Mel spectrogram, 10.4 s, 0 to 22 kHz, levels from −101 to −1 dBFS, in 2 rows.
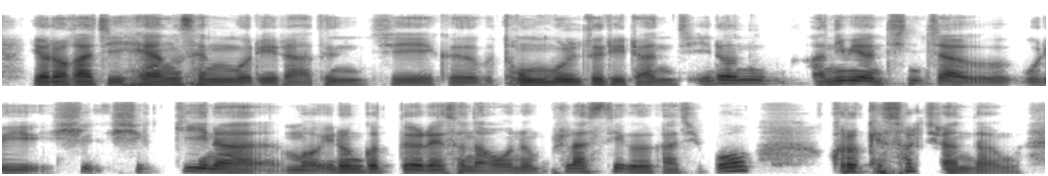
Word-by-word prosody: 여러 115 +1 +6
가지 120 -2 +4
해양생물이라든지 110 -3 0
그 105 -2 -3
동물들이라든지 110 -1 0
이런 155 +1 +2 0.2
아니면 135 +3 +3
진짜 140 -1 0
우 - - -4
우리 120 -1 -5
식 - - -9
식기나 140 -6 +1
뭐 110 -3 -1
이런 135 0 +3
것들에서 110 -6 +2
나오는 95 +1 -2
플라스틱을 145 -2 0
가지고 130 - -1 0.4
그렇게 155 0 +1
섭취한다고 125 - -3
115 Hz, 345 characters per minute, -28 LUFS, 105-135 Hz, 0.4 s, 여러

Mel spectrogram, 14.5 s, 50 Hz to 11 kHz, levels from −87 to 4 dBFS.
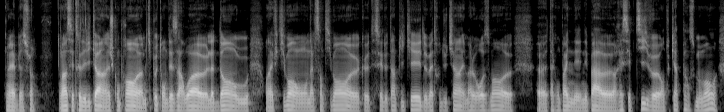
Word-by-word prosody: Ouais, 85 -2 +3
bien - - -4
sûr. - - -4 0.5
Ah, 95 +1 +7
c'est 90 -1 0
très 100 - 0
délicat, 90 +1 +4
hein. 85 -2 +3
Et - - 0
je - - -1
comprends, 95 0 +4
heu, - - +6
un 75 - +1
petit 80 - -7
peu - - -1
ton 85 -1 -2
désarroi, 90 +1 +4
heu, 80 -1 +4
là-dedans 90 +3 +2
où, 80 0 -2 0.3
on - - -3
a 80 - +2
effectivement, 90 +4 0
on 80 0 -1
a - - 0
le 80 - -7
sentiment, 95 +2 0
heu, 80 -1 0
que 80 0 -6
tu 80 - -12
essaies 95 +2 -7
de 85 - -7
t'impliquer, 95 +2 -3
de 85 -3 -4
mettre 85 0 -5
du 85 0 -11
tien 95 +1 -2
et 80 - -4
malheureusement, 90 +2 -2
heu, 80 -1 -2 0.5
heu, 75 +1 -2
ta 85 +2 -8
compagne 90 0 -2
n'est 80 -1 -2
n'est 80 +1 -4
pas, 90 -1 +3
heu, 75 -1 +2
réceptive, 95 +5 -4
en 80 -2 +1
tout 80 - -17
cas - - -3
pas 110 - -12
en 95 - -9
ce 90 0 -11
moment, 100 +5 -1
85 Hz, 230 wpm, -22 LUFS, 80-95 Hz, 0.5 s, Ah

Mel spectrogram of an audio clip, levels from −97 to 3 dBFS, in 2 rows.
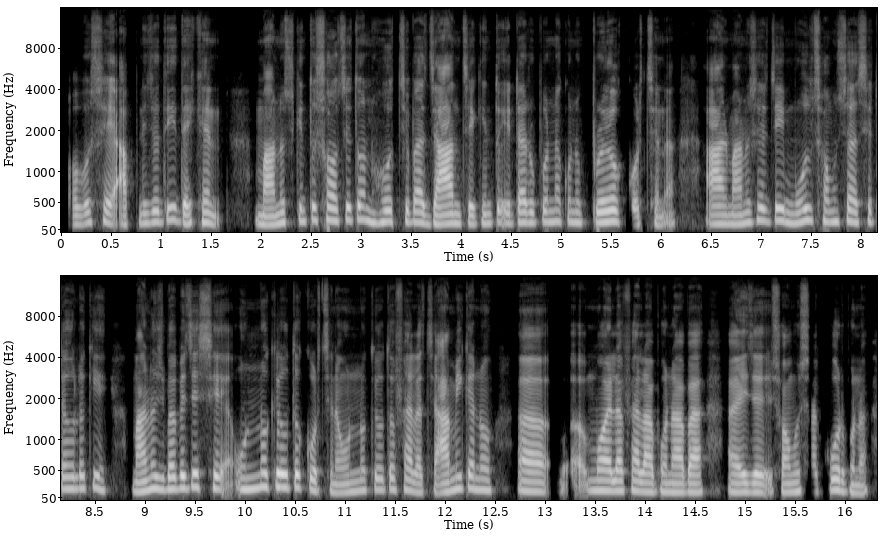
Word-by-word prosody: অবশ্যই 160 +2 -1
আপনি 155 - -9
যদি 175 +4 -1 0.2
দেখেন 165 0 -1 0.5
মানুষ 150 +6 +2
কিন্তু 195 +2 -2
সচেতন 210 +1 +1
হচ্ছে 180 0 -1
বা 170 - +3 0.2
জানছে 150 0 +4
কিন্তু 155 0 -3
এটার 170 +2 0
উপর 180 +2 -4
না 180 - -2
কোন 175 -1 -3 0.2
প্রয়োগ 175 +2 +5
করছে 130 0 -6
না। - - -7 0.5
আর 145 - +3
মানুষের 170 +7 -1
যেই 200 -1 +4
মূল 190 +4 +2
সমস্যা 180 +1 -1
সেটা 185 +2 -3
হল 195 - -2
কি 205 - 0 0.4
মানুষ 180 +6 +3
ভাবে 195 +2 +4
যে 225 - +5 0.5
অন্য 195 +3 +2
কেউ 220 -1 +7
তো - - +6
করছে 165 -2 -1
না। 130 - -2
অন্য 155 +2 -3
কেউ 180 -2 -1
তো - - +1
ফেলাচ্ছে 150 -6 -2
আমি 180 +6 +2
কেন 195 -3 +1 0.4
আ - - +6
আ - - +6 0.7
ময়লা 165 -1 +5
ফেলাবো 150 -2 +2
না - - +4
বা 140 - +6 0.5
এই - - +4
যে 145 - +6 0.2
সমস্যা 150 +1 -2
করবো 165 -6 +1
না। - - -3
170 Hz, 185 wpm, -23 LUFS, 150-185 Hz, 0.7 s, কেউ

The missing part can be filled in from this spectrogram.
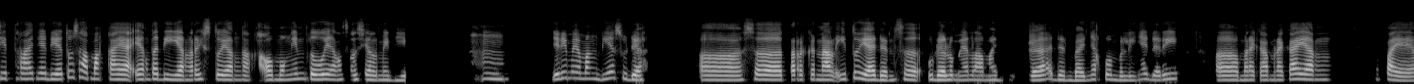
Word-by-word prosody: citranya 265 0 -3
dia 240 - +3
tuh 320 - -5
sama 275 -3 +3
kayak 235 -2 +5
yang 235 0 -1
tadi 245 -1 +1
yang 210 0 +2
resto 230 0 -2
yang 210 - +1
Kakak 205 - -2
omongin 220 +4 -3
tuh 230 -1 +5
yang 220 0 -1
sosial 220 -1 -2
media, 195 -1 -5 0.8
mmm. 260 -1 -5 0.6
Jadi 245 +4 +2
memang 265 -1 -1
dia 280 - -1
sudah, 225 -7 +1 0.6
eee, 205 -1 +3
seterkenal 220 0 +3
itu 245 +5 -5
ya 215 - +8
dan 200 -1 +1
se - - -5 0.2
udah 210 -1 +5
lumayan 205 0 -3
lama 200 0 -2
juga 200 +1 -1
dan 210 -1 -1
banyak 195 +4 -1
pembelinya 200 0 -4
dari, 235 +6 -2 0.4
eee, 205 0 +4
mereka-mereka 210 +2 0
yang 225 -1 +4 0.6
apa 235 -1 +1
ya, - - 0
220 Hz, 170 wpm, -24 LUFS, 210-240 Hz, 0.8 s, ya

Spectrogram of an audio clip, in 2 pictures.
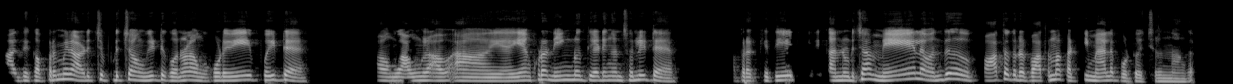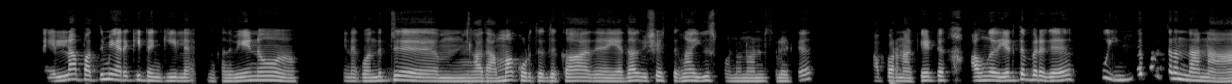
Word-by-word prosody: அதுக்கப்புறமே 185 +6 -1
அடிச்சு 180 +4 -2
புடிச்சு 195 +2 -2
அவங்க 185 -2 0
வீட்டுக்கு 195 -2 -1
ஒரு 180 - -2
நாள் 200 0 +3
அவங்க 170 -4 -3
கூடவே 180 +1 +4 0.2
போயிட்டு, 200 0 +2 0.9
அவுங்க 175 0 -1
அவுங்கள 185 +2 0 0.3
அ - - +1 0.6
என்கூட 190 +4 +1
நீங்களும் 210 0 0
தேடுங்கன்னு 195 -1 0
சொல்லிட்டு, 200 -1 +1 0.7
அப்புறம் 170 0 -3 0.2
தேடி 200 +2 +2 0.4
கண்டுபிடிச்சா 185 +6 +2 0.2
மேல 230 +7 +7
வந்து 205 +7 0 0.4
பாத்திரத்தோட 195 +2 0
பாத்திரமா 195 +6 0
கட்டி 175 +3 -2
மேல 180 +2 +3
போட்டு 155 -1 -3
வச்சிருந்தாங்க. 140 0 -5 1.0
எல்லா 200 +7 +4
பாத்துரத்தயும் 230 +3 +1
இறக்கிட்டேன் 190 -3 0
கீழ. 170 -1 0 0.2
எனக்கு 155 -1 -12
அது 150 - -2
வேணும். 195 +1 +2 0.6
எனக்கு 165 -1 -6
வந்துட்டு 180 +5 -1 0.4
ம் 150 0 -1
அது 155 - -2
அம்மா 180 +6 +2
குடுத்ததுக்கா 165 -2 -1
அது 155 -1 -2 0.2
ஏதாவது 175 +3 0
விஷேஷத்துக்குலாம் 175 0 -1
யூஸ் 185 0 -4
பண்ணணும்னு 155 0 -3
சொல்லிட்டு, 155 +6 -4 0.7
அப்புறம் 165 -1 -2
நான் 150 -2 -3
கேட்டு, 185 +1 +2 0.3
அவுங்க 185 +1 +2 0.2
எடுத்த 185 +6 0
பிறகு, 180 -4 +3 0.4
"ஓ! - - -6 0.2
இந்த 225 +5 -6
பாத்திரம் 290 - 0
தானா! 170 -5 +1
185 Hz, 140 wpm, -23 LUFS, 165-200 Hz, 1.0 s, மேல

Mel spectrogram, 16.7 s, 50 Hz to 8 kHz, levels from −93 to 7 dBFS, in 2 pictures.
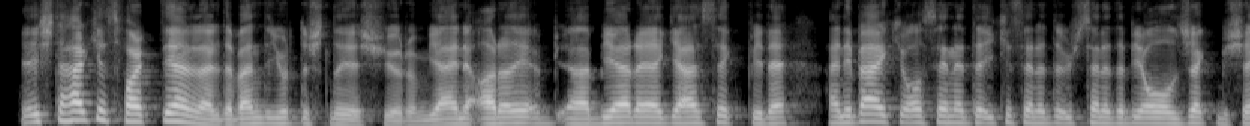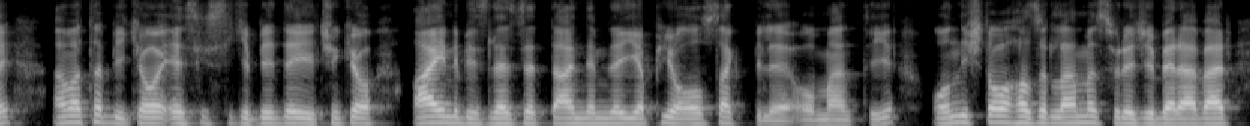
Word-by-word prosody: Ya, 155 - -4
işte, 175 +2 -1
herkes 205 +1 +3
farklı 175 0 +4
yerlerde, 120 -11 +4
ben 125 +2 +2
de - - -5
yurt 135 0 -4
dışında 125 -2 -6
yaşıyorum. 100 -2 -4
Yani, 120 +2 +2
araya, 140 +4 +3 0.2
eee, 120 0 0
bir 145 +1 +2
araya 145 0 +5
gelsek 140 +2 -1
bile, 135 +2 -1 0.2
hani, 145 +1 -1
belki 170 -3 +3
o 155 +1 0
senede, 150 -1 -2
2 135 +4 -8
senede, 145 -1 -3
3 135 0 -7
senede 135 -1 -3
bir 140 - -2
olacak 135 +1 0
bir 115 - -10
şey 130 +6 -3 0.3
ama 155 +2 +1
tabii 150 -6 -3
ki 140 - -2
o 135 0 +4
eskisi 135 +1 -5
gibi 130 0 -4
değil. 130 -3 +1
Çünkü 130 +3 -3
o 130 -1 0 0.2
aynı 145 0 +4
biz 125 -1 -5
lezzette 130 +1 -1
annemle 130 0 0
yapıyor 130 +2 0
olsak 125 +2 -2
bile 100 0 -3
o 110 -1 -5
mantıyı, 110 +5 -5 0.2
onun, 130 +4 -1
işte, 155 +1 -1
o 155 -2 +4
hazırlanma 145 +1 +1
süreci, 130 -3 -2
beraber, 125 +1 +5
135 Hz, 190 wpm, -23 LUFS, 125-145 Hz, 0.3 s, araya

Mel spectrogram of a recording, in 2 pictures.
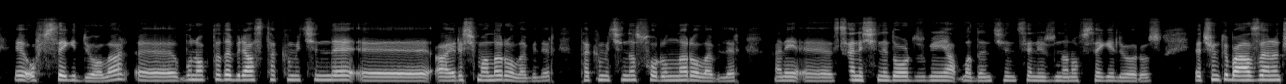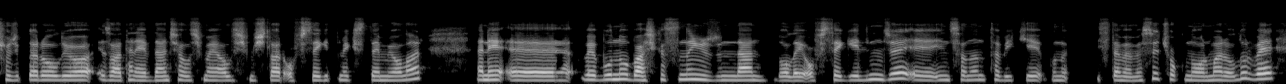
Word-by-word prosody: eee, 205 - +3
ofise 200 +2 +3
gidiyorlar. 185 +4 -1
Eee, 180 -1 +2
bu 215 0 -3
noktada 215 +1 0
biraz 210 0 +3
takım 215 -1 -6
içinde, 205 0 +1
eee, 170 -2 +2
ayrışmalar 195 +3 +1
olabilir, 165 -1 -4 0.3
takım 200 +2 -4
içinde 205 +1 -2
sorunlar 195 0 -1
olabilir. 165 -3 -2 0.3
Hani, 180 0 -2
eee, 165 -2 -3
sen 205 +4 0
işini 195 0 0
doğru 185 -1 +1
düzgün 180 +1 -6
yapmadığın 175 -1 -2
için 185 0 -7
senin 185 0 -5
yüzünden 170 -1 -5
ofise 175 +1 -3
geliyoruz 160 -3 -4 0.3
ve 190 - +1
çünkü 220 +3 0
bazılarının 205 +1 +5
çocukları 205 0 -1
oluyor. 200 0 +3
E, - - -5
zaten 200 +1 0
evden 190 +1 +1
çalışmaya 195 -1 -2
alışmışlar, 195 +1 +1
ofise 190 +2 -1
gitmek 195 0 -7
istemiyorlar, 195 +5 0 0.5
hani, 210 0 +5
ııı, 190 -1 +5 0.3
ve 215 -2 +1
bunu 230 +1 +3
başkasının 220 +3 +2
yüzünden 195 -3 +2
dolayı 180 -1 +1
ofise 200 +3 0
gelince, 210 +5 -1
eee, 195 -4 -1 0.2
insanın 210 0 -4
tabii 200 -5 -6
ki 195 +1 -3
bunu 190 -1 -6 0.3
istememesi 190 +6 -3
çok 220 -3 -6
normal 195 0 0
olur 230 +8 -2
ve 250 +2 +6
195 Hz, 140 wpm, -23 LUFS, 180-210 Hz, 0.5 s, ve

